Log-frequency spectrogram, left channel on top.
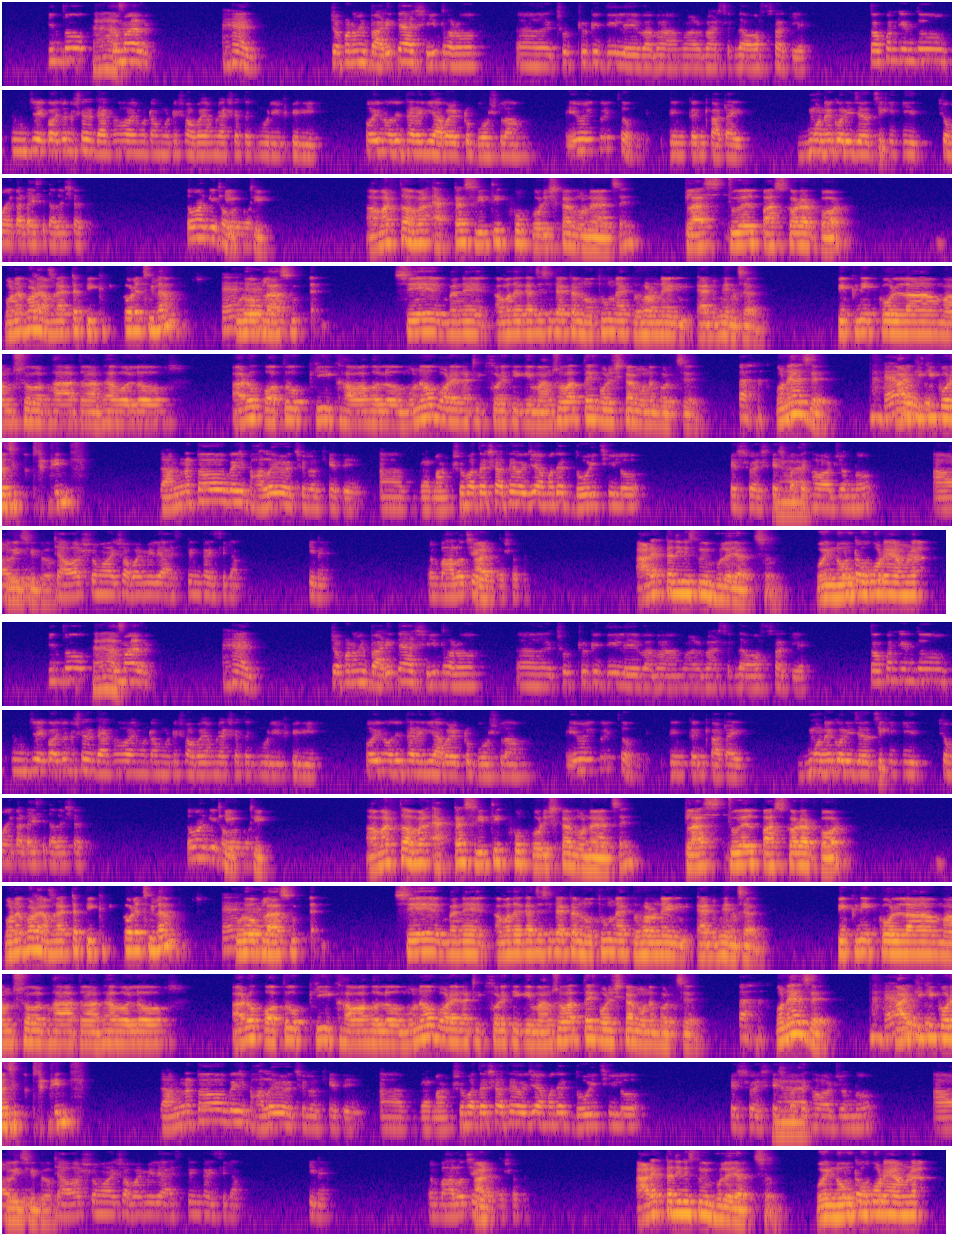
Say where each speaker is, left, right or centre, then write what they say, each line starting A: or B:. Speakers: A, on the left; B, on the right.
A: কিন্তু
B: হ্যাঁ,
A: তোমার
B: আস্তে
A: হ্যাঁ যখন আমি বাড়িতে আসি ধরো আহ ছুটি টুটি দিলে বা বা আমার ভার্সিটিতে অফ থাকলে তখন কিন্তু যে কয়জনের সাথে দেখা হয় মোটামুটি সবাই আমরা একসাথে ঘুরি ফিরি ওই নদীর ধারে গিয়ে আবার একটু বসলাম এই ওই করেই তো দিন টেন কাটাই মনে করি যে হচ্ছে
B: ঠিক
A: কি কি সময় কাটাইছি তাদের সাথে তোমার কি
B: ঠিক
A: খবর বলো
B: ঠিক আমার তো আমার একটা স্মৃতি খুব পরিষ্কার মনে আছে ক্লাস টুয়েলভ পাস করার পর মনে পড়ে
A: আচ্ছা
B: আমরা একটা পিকনিক করেছিলাম
A: হ্যাঁ
B: পুরো
A: হ্যাঁ
B: ক্লাস
A: হ্যাঁ
B: মিলে সে মানে আমাদের কাছে সেটা একটা নতুন এক ধরনের অ্যাডভেঞ্চার পিকনিক করলাম মাংস ভাত রাঁধা হলো আরো কত কি খাওয়া হলো মনেও পড়ে না ঠিক করে কি কি মাংস ভাতটাই পরিষ্কার মনে পড়ছে
A: আহ,
B: মনে আছে
A: হ্যাঁ
B: আর
A: বন্ধু
B: কি কি করেছিল সেদিন
A: রান্না তো বেশ ভালোই হয়েছিল খেতে আর মাংস ভাতের সাথে ওই যে আমাদের দই ছিল শেষ শেষ
B: হ্যাঁ
A: পাতে খাওয়ার জন্য আর
B: ওই ছিল
A: যাওয়ার সময় সবাই মিলে আইসক্রিম খাইছিলাম কিনে তো ভালো ছিল
B: আর
A: আসলে
B: আরেকটা জিনিস তুমি ভুলে যাচ্ছ ওই
A: কোনটা
B: নৌকো
A: বন্ধু
B: করে হুম। আমরা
